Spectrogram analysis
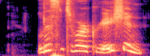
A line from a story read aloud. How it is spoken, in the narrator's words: Evan exclaimed to the smiling professor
